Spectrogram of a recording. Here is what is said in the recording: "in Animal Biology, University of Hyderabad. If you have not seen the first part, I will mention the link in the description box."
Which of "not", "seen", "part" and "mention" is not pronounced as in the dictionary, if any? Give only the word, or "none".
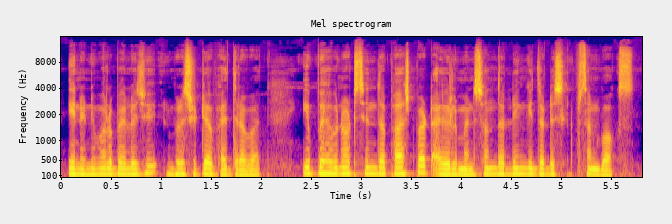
mention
